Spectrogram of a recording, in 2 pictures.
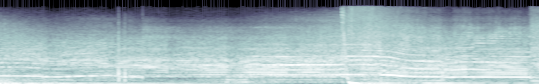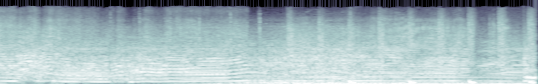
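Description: Race car engines revving hard, the pitch climbing and dropping at each gear change, with a few sharp cracks, over background music.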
